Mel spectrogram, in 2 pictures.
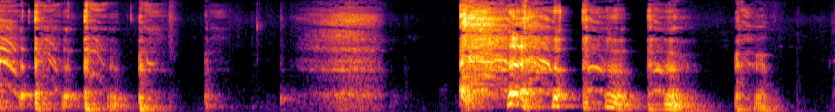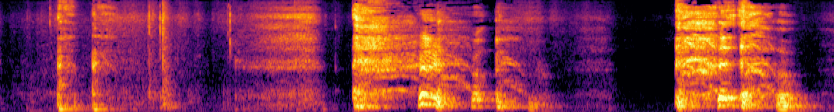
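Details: Adult with a throat infection coughing in repeated harsh bursts, some grouped in short runs, with throat clearing between.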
